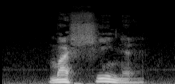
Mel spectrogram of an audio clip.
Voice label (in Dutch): "machine", Dutch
